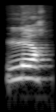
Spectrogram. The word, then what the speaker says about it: leurs: Leur mère s'appelle Christine et au pluriel, on va utiliser l'heure avec un s qu'on ne prononce pas. Leurs parents s'appellent Jean et Christine.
